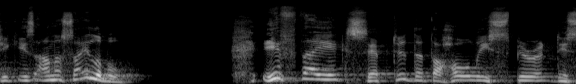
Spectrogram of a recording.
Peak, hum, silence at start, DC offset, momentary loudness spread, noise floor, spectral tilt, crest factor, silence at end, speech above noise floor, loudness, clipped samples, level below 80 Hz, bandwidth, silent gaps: -4 dBFS; none; 0 s; under 0.1%; 12 LU; -88 dBFS; -5 dB/octave; 20 dB; 0 s; 64 dB; -25 LUFS; under 0.1%; -66 dBFS; 16 kHz; none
